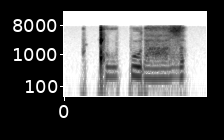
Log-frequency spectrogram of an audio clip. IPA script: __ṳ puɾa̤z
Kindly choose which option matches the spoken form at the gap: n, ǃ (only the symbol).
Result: ǃ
